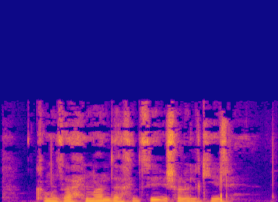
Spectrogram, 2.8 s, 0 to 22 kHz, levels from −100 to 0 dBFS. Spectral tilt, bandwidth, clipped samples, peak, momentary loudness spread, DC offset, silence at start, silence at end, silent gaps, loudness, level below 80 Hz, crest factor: -3.5 dB/octave; 11.5 kHz; under 0.1%; -4 dBFS; 9 LU; under 0.1%; 0.05 s; 0.35 s; none; -23 LUFS; -58 dBFS; 20 dB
